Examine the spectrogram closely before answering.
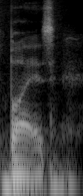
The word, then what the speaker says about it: Blaise: Yeah, it is Blaise. It is? Yeah, and that's a cool name, by the way. It is a cool name. It's not spelled like English Blaze, like fast, but it sounds the same.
